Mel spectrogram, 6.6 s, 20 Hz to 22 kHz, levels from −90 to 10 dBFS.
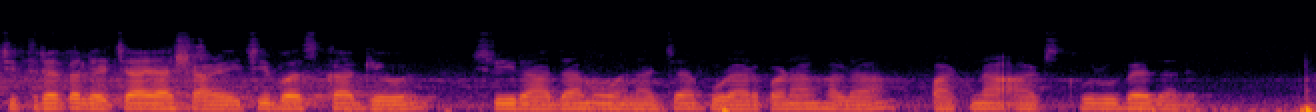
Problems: none marked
